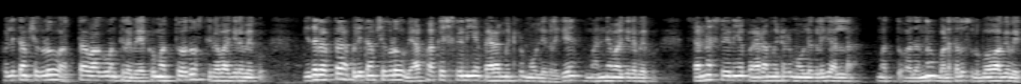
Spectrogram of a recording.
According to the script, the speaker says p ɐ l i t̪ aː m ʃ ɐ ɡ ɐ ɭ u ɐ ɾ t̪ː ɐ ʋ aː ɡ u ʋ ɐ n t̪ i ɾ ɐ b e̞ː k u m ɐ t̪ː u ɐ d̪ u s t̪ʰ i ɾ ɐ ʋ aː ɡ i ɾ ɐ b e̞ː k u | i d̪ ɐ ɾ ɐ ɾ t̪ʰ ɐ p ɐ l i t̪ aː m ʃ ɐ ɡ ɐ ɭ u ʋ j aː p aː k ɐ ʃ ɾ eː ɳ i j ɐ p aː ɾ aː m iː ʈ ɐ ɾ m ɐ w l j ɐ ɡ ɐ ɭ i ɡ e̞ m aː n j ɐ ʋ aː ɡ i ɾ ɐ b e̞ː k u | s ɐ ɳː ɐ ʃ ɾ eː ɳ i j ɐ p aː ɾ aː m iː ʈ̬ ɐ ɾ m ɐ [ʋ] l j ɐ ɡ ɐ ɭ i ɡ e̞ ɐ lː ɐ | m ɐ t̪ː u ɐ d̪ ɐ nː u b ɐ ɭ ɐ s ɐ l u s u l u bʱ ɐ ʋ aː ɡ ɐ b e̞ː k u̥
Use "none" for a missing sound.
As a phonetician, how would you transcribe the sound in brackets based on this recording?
w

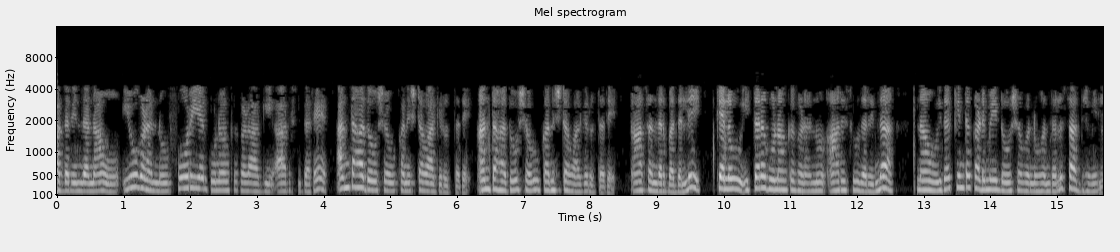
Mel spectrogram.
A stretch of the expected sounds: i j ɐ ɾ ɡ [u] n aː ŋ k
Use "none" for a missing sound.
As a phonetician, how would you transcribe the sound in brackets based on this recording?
u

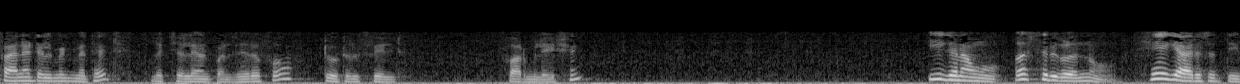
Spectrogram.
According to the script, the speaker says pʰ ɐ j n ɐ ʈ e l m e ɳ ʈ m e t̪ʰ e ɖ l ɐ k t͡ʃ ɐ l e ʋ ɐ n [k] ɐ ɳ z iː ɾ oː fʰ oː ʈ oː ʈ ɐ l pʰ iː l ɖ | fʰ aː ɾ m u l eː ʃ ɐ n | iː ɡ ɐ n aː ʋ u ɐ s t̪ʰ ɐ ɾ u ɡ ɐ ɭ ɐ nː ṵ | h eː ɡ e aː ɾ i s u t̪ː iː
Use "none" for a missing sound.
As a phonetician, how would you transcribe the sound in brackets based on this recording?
p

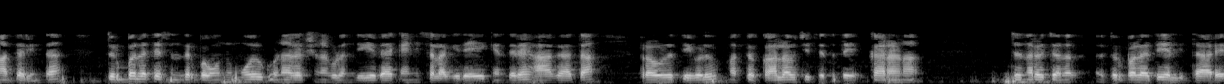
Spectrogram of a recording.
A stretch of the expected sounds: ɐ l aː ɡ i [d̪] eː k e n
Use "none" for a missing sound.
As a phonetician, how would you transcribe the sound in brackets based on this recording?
d̪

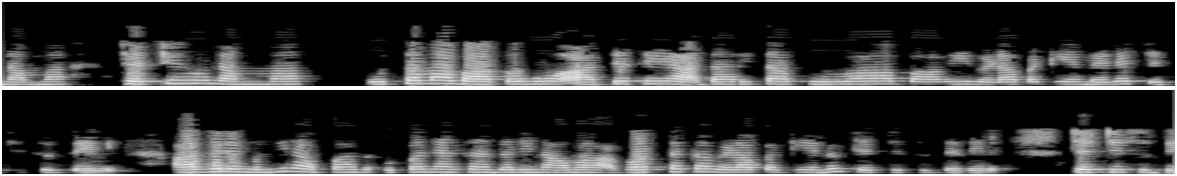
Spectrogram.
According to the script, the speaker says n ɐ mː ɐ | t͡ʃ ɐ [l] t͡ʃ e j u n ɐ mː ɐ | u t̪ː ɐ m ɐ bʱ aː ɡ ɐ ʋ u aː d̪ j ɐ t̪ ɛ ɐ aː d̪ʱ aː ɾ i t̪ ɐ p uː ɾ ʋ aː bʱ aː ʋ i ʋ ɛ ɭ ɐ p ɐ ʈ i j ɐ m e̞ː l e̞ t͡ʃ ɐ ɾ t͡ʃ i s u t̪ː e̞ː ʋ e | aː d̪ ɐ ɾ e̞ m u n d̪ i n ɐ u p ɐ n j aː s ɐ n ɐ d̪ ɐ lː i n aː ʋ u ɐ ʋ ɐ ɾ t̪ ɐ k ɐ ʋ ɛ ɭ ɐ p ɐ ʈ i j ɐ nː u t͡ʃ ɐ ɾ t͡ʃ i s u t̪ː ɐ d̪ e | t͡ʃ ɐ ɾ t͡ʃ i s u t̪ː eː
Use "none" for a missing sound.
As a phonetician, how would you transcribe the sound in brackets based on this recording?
ɾ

